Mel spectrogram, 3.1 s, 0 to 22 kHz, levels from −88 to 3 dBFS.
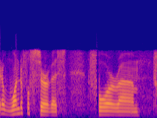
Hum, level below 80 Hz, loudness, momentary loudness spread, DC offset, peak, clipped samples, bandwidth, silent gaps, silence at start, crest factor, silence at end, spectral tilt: none; -78 dBFS; -25 LUFS; 15 LU; under 0.1%; -6 dBFS; under 0.1%; 4.1 kHz; none; 0 s; 18 dB; 0 s; -2.5 dB/octave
